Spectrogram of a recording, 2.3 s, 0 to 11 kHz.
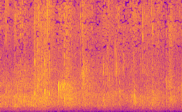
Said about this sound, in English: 41 is exactly right. Well done. Round of applause.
